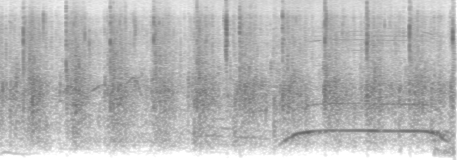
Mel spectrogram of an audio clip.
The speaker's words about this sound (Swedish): Medan vi står upp Ska vi ge Jesus en stor applåd också? För det är han som ska ära för allt.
